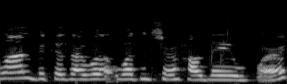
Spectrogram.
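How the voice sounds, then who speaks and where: Over music in the background, a woman with a Serbian accent speaks at a very slow pace in a high pitch with fairly even intonation. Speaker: marketer and podcast co-host. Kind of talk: casual chat.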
